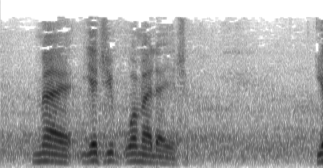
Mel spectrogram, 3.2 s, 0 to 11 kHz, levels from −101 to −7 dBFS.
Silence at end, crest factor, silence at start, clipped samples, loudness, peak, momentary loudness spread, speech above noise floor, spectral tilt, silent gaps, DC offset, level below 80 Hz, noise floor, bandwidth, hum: 0 s; 20 dB; 0 s; under 0.1%; -24 LUFS; -6 dBFS; 22 LU; 20 dB; -5 dB/octave; none; under 0.1%; -70 dBFS; -44 dBFS; 8 kHz; none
